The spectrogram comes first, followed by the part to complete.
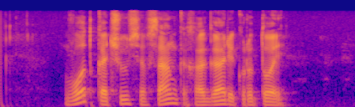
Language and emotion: Russian, neutral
